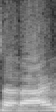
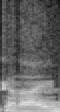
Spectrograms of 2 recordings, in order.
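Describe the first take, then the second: First: The word begins with an s sound. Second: The word begins with a k sound. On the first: The speaker calls it wrong. "तो हम सराय नहीं" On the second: The speaker calls it right. "बल्कि कराई बोलेंगे"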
